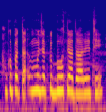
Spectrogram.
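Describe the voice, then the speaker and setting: A woman's voice: high voice, little pitch movement, fairly quick, a little mellow, close to an everyday voice. A woman voicing an affectionate young man who speaks tenderly and pleads with his lover.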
